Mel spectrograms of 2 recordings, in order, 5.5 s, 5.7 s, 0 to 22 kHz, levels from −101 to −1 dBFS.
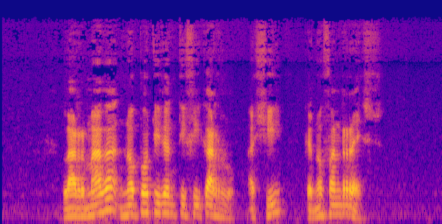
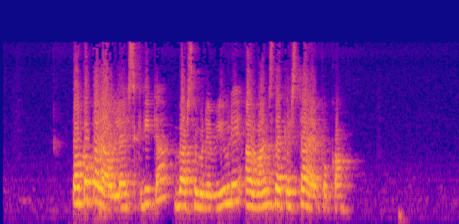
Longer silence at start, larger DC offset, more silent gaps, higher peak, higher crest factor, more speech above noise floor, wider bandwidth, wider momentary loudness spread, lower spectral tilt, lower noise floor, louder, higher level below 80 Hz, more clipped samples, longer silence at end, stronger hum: about the same, 0.8 s vs 0.9 s; neither; neither; first, -2 dBFS vs -6 dBFS; first, 20 dB vs 14 dB; second, 42 dB vs 48 dB; first, 16.5 kHz vs 11.5 kHz; first, 14 LU vs 8 LU; about the same, -5 dB/octave vs -4.5 dB/octave; about the same, -61 dBFS vs -64 dBFS; about the same, -19 LUFS vs -17 LUFS; first, -54 dBFS vs -64 dBFS; neither; second, 0.85 s vs 1.35 s; neither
